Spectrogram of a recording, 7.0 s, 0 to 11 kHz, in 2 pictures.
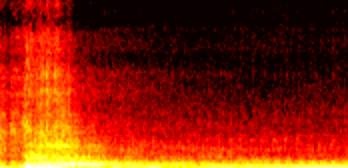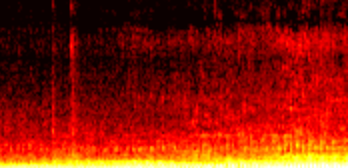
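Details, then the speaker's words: BMW 318i E36 with M50 engine swap, unfinished exhaust lacking hangers: cranks briefly, catches right away, steady even idle with loud open-exhaust rumble, no knocking; normal idle. "Doesn't sound too bad considering the exhaust that we Hey."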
